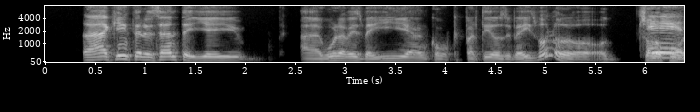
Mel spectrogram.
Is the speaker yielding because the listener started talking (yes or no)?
yes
